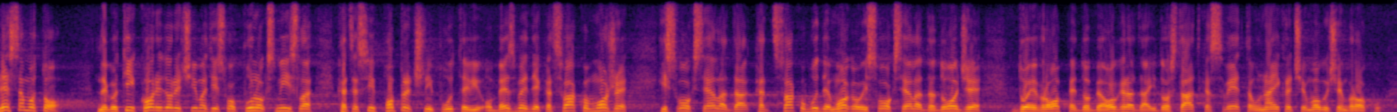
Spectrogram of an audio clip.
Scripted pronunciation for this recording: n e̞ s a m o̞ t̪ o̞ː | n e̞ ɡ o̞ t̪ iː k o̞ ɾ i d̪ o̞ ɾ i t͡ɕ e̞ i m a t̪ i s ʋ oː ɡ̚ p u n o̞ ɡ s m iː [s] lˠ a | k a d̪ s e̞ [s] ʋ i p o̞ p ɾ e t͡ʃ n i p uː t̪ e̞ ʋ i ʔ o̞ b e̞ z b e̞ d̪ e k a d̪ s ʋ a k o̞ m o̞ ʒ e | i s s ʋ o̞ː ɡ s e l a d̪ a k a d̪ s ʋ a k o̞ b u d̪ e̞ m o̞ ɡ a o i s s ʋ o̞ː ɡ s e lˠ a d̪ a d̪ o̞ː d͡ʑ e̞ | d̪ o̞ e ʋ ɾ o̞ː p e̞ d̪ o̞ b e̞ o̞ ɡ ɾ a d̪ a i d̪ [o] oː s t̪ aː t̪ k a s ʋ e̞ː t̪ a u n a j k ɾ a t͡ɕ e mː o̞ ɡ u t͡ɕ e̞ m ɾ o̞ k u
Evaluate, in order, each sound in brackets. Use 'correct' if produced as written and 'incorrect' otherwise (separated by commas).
correct, correct, correct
